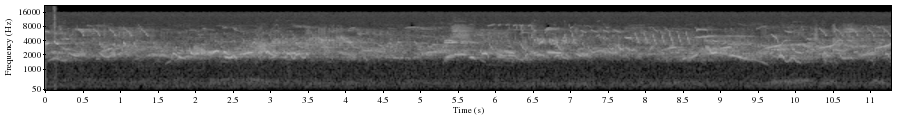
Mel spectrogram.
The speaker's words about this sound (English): There are good reasons for birds to sing at this time of day.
